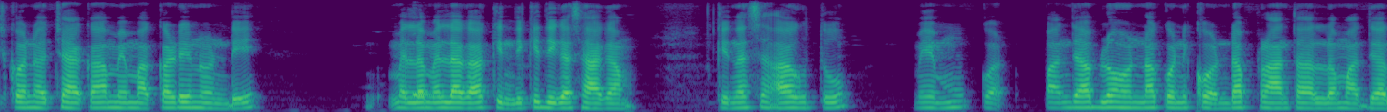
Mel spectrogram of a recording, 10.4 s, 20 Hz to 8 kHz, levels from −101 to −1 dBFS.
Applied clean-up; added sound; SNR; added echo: neural mask model RNNoise.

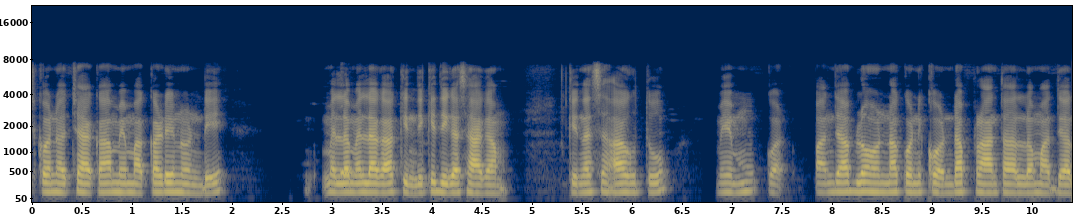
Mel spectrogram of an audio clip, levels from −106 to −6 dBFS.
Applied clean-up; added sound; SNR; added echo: neural mask model DeepFilterNet 3.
